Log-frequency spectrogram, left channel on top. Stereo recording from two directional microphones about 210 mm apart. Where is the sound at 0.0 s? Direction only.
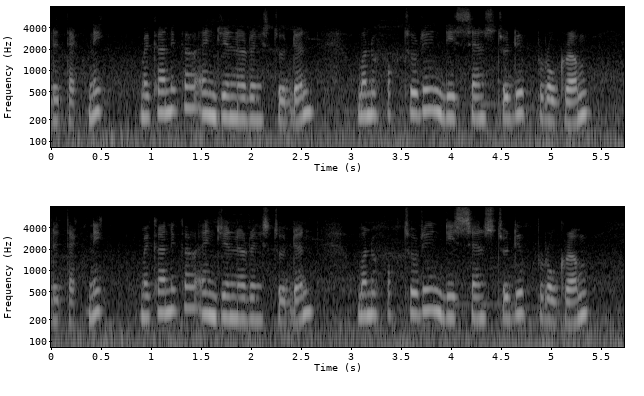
Centre (ahead or behind).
